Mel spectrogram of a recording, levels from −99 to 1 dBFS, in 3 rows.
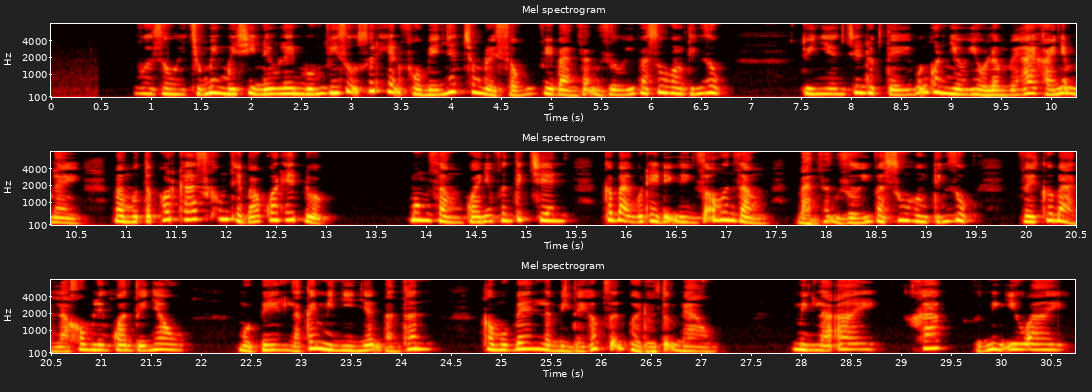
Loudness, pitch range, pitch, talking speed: -27 LUFS, 200-255 Hz, 220 Hz, 225 wpm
